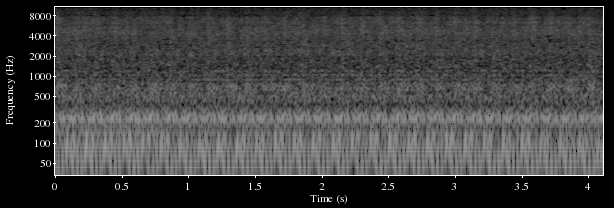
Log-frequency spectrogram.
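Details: Toyota idling with a scope hooked up: slightly lumpy, uneven pulse under light mechanical clatter. Codes show camshaft position timing over-advanced and a cylinder 4 misfire, believed caused by pulling the coil; a possible open switch is suspected. The cause is not confirmed.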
